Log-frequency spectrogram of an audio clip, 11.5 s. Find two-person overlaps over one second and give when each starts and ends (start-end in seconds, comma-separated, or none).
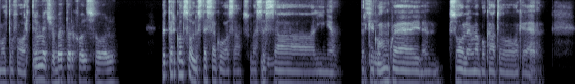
none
